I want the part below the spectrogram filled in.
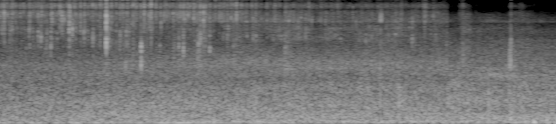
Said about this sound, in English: This is the mightiest waterfall I have ever seen.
